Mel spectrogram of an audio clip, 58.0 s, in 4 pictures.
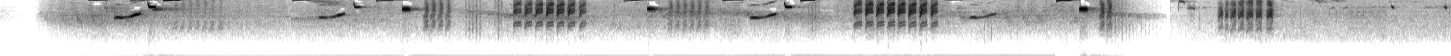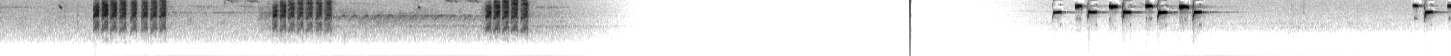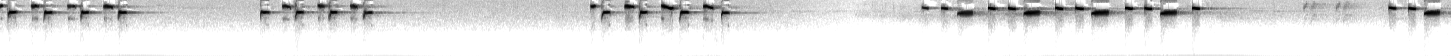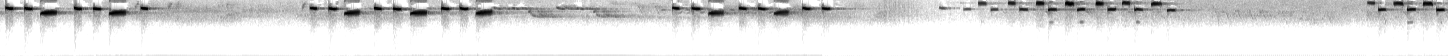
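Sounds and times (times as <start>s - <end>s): songbird chirping: 0.4s - 20.6s, 25.0s - 58.0s.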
